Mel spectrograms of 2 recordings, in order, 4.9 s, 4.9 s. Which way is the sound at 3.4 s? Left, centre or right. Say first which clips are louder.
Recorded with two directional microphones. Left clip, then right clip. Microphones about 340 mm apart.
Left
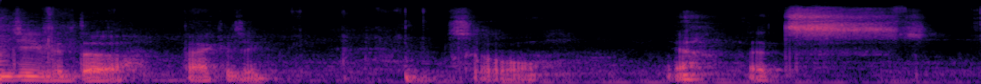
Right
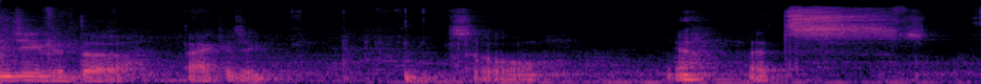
Left 2 dB; centre.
